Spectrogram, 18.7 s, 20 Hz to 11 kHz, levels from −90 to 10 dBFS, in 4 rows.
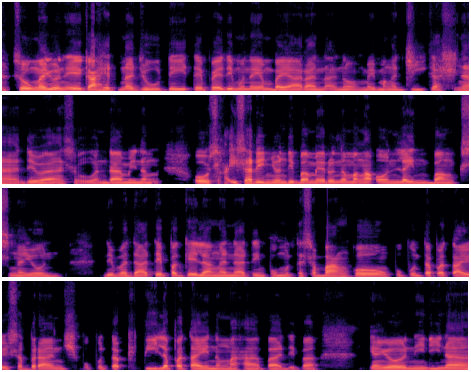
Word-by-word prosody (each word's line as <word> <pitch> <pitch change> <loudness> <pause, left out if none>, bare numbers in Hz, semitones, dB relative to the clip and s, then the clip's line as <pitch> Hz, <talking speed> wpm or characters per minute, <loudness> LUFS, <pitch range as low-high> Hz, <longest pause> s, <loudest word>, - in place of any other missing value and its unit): so 135 - +3
ngayon 150 -2 +6
eh, 130 - +6
kahit 145 +4 +4
na 135 - +3
due 125 -2 -1
date 105 -2 -1
eh, - - -5
pwede 120 -1 +3
mo 120 - -2
na 115 - -1
yung 115 0 -3
bayaran 105 0 +2
ano, 105 +2 -4 0.2
may 100 +1 -3
mga 100 0 -4
Gcash 110 +4 -4
na, 145 0 +1 0.2
'di 110 - -1
ba 105 +1 +3 0.2
so - - -10 0.2
ang 105 +2 -5
dami 110 0 +2
ng 110 -1 -2 0.4
oo 130 - +5
saka - - -5
isa 165 0 +5
rin 145 0 +4
'yun 155 - +1
'di 130 - +2
ba 120 - +6
meron 125 0 +1
ng 125 0 0
mga 120 - +3
online 120 -1 +1
banks 105 +1 -1 0.2
ngayon, 105 0 -2 0.6
'di 115 - -1
ba 105 - +1
dati 100 +4 -1
'pag 110 -1 0
kailangan 110 -1 +2
nating 105 0 -2
pumunta 105 0 -6
sa 110 - -3
bangko, 135 -6 +2
pupunta 105 +1 -3
pa 105 - +2
tayo 100 0 +2
sa 150 - -3
branch, 110 -1 0 0.2
pupunta - - -4
pipila 120 -2 0
pa 110 - +4
tayo 110 0 +4
nang 105 -1 -3
mahaba 105 0 -2
'di 95 -1 -10
ba, - - 0 0.6
ngayon 130 +1 +3
hindi 120 0 -2
na 115 - +4
110 Hz, 200 wpm, -23 LUFS, 105-125 Hz, 0.6 s, ngayon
